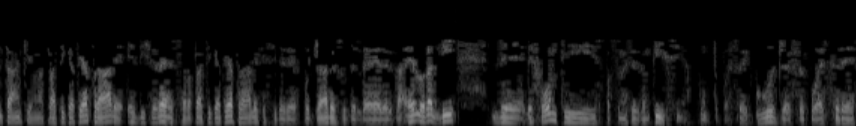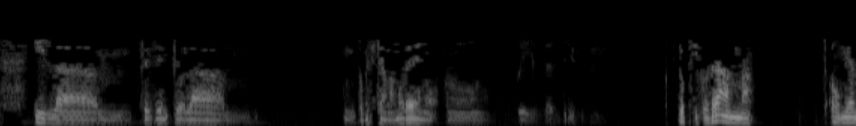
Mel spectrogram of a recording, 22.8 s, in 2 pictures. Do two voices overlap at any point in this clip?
No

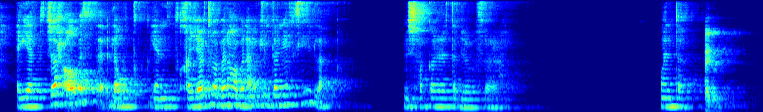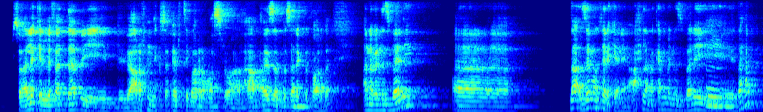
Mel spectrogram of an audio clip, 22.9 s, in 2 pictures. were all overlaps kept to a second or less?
Yes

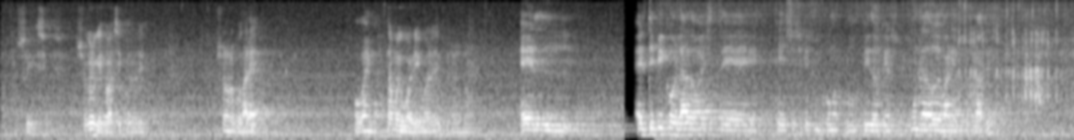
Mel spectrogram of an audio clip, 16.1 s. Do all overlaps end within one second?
Yes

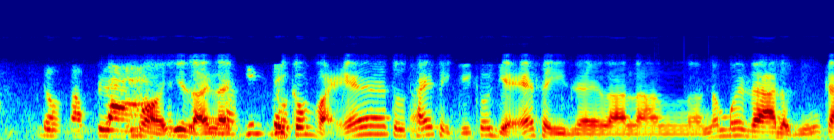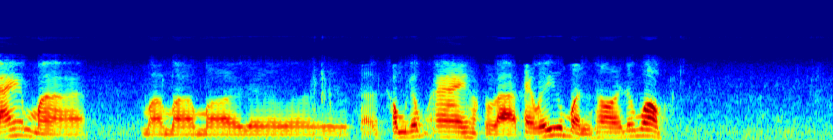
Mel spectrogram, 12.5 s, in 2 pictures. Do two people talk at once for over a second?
Yes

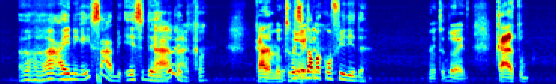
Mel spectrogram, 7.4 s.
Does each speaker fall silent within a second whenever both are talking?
Yes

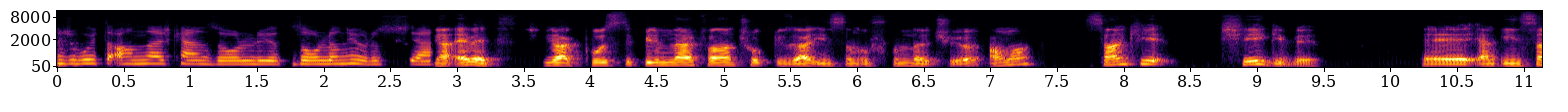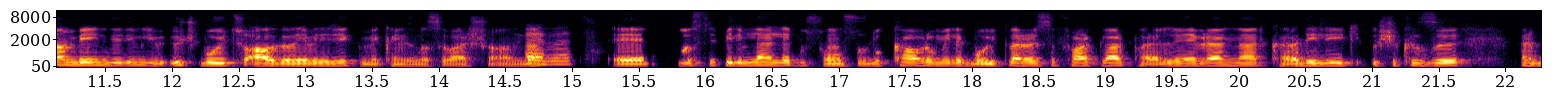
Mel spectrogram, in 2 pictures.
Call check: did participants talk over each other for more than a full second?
No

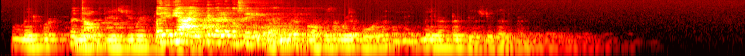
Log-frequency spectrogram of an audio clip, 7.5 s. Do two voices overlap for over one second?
No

